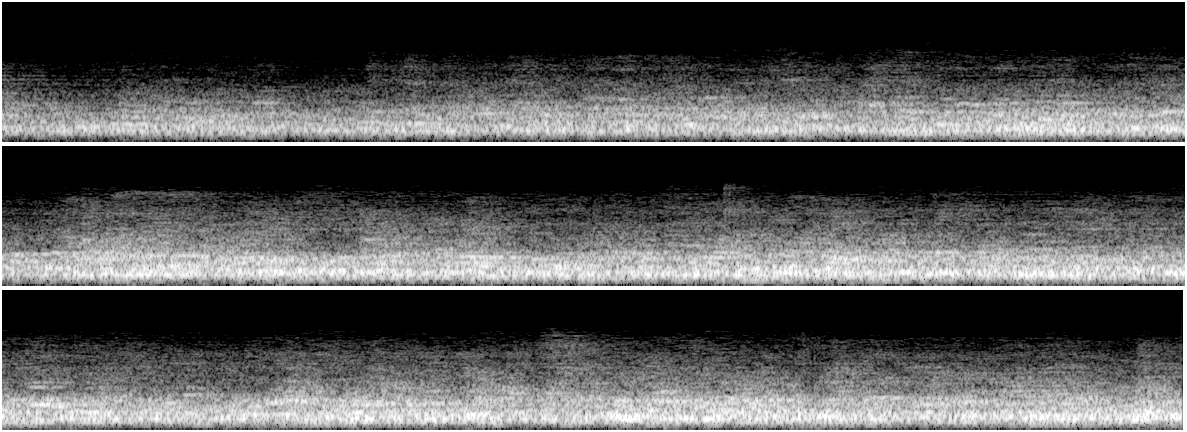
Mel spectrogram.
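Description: Many men and women chatter at once in a large echoing hall, growing slightly louder.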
